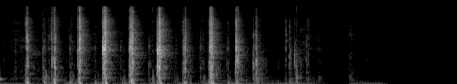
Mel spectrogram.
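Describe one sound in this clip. Playing cards riffle and flick quickly in a shuffle.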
